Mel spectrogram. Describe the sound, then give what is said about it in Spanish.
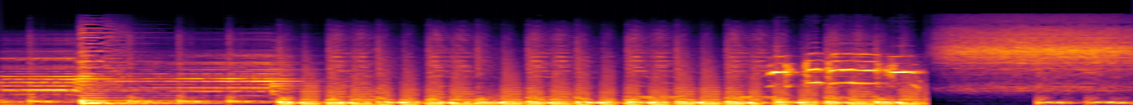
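A rooster crows once over loud, rhythmic music, its call rising and falling near the end before the music cuts to a burst of noise. “Y recuerden, amigos, ustedes ponen el gallo y Gutterman pone la navaja.”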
